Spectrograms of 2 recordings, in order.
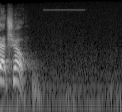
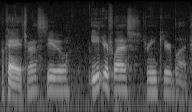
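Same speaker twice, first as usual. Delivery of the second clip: hesitant mock agreement; 5 semitones lower, 14 dB quieter than usual. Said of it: "their response is like".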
